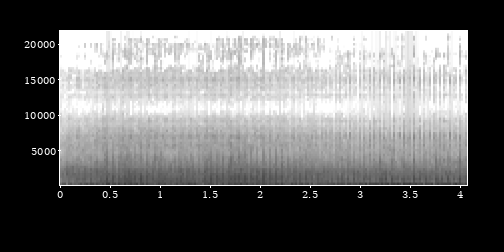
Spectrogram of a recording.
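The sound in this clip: A game show prize wheel spins with a fast, steady, loud clatter of ticks that carries on evenly for about four seconds, with no talking.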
